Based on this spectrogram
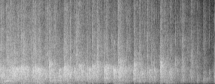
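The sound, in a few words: audience applause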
